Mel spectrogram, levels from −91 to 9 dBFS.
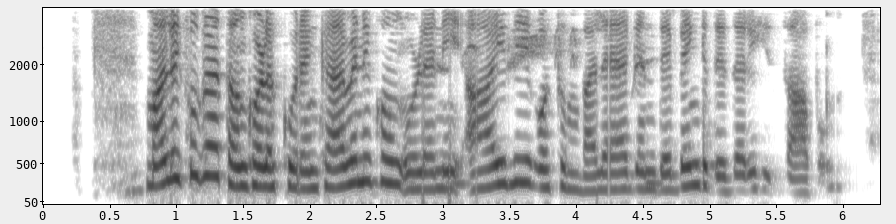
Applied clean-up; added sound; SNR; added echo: classical method log-MMSE.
